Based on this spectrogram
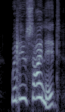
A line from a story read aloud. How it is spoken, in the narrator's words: said Colin eagerly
